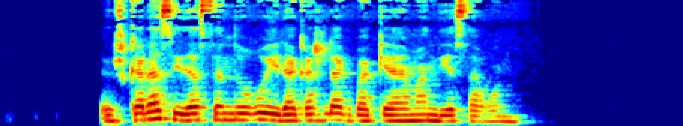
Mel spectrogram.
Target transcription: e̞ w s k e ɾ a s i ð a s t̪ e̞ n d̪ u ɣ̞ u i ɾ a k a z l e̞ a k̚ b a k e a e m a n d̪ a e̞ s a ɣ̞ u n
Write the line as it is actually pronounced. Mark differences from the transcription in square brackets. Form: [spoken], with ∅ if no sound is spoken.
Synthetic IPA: e̞ w s k [a] ɾ a s i ð a s t̪ e̞ n d̪ u ɣ̞ u i ɾ a k a z l e̞ a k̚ b a k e a e m a n d̪ [i] e̞ s a ɣ̞ u n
